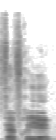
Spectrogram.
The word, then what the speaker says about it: février: They might most likely will forget the R after the V. So F-E-V-R-I-E-R. So février, and then also juin is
